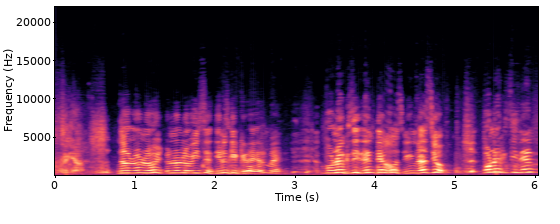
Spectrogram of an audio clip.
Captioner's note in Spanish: Sollozos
